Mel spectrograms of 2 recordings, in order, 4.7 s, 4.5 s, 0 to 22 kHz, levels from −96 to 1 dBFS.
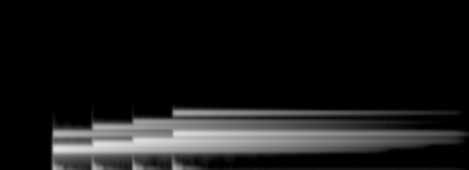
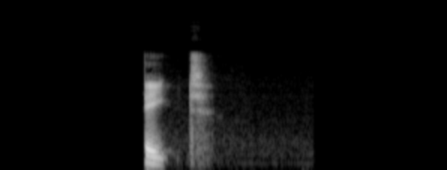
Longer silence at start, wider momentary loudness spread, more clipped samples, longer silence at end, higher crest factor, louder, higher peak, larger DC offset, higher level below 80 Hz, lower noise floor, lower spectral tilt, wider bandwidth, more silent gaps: second, 0.5 s vs 1.45 s; first, 18 LU vs 11 LU; neither; second, 1.4 s vs 2.4 s; second, 14 dB vs 28 dB; first, -19 LUFS vs -24 LUFS; second, -8 dBFS vs -2 dBFS; neither; first, -52 dBFS vs -66 dBFS; second, -66 dBFS vs -75 dBFS; first, -12 dB/octave vs -2 dB/octave; second, 1.7 kHz vs 7.2 kHz; neither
